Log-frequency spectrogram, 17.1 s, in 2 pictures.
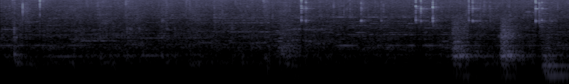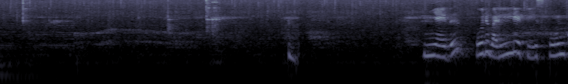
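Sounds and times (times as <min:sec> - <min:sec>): vegetables sizzling in oil: 0:00.0 - 0:17.0
stirring knocks and scrapes: 0:01.5 - 0:04.8, 0:06.2 - 0:09.0.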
